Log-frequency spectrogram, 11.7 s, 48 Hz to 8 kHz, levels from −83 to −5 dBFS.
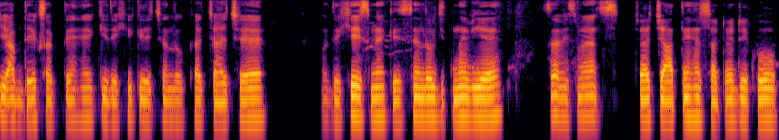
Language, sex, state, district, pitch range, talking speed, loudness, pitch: Hindi, male, Chhattisgarh, Korba, 105-110 Hz, 140 wpm, -21 LUFS, 105 Hz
